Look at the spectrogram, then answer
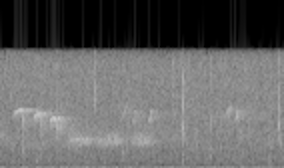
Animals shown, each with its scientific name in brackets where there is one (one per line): Black-capped Chickadee (Poecile atricapillus)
